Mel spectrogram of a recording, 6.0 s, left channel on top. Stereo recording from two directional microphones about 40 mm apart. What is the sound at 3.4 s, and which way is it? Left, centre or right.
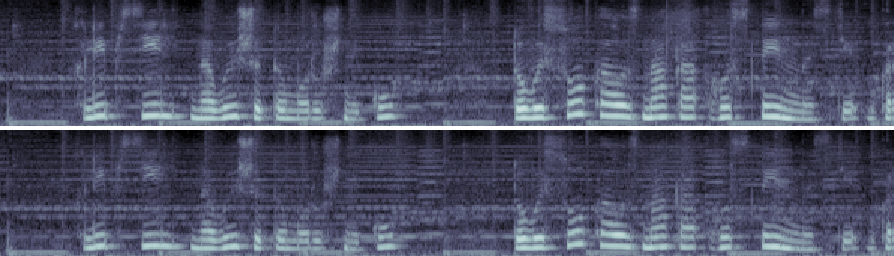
Speech, centre.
